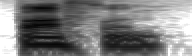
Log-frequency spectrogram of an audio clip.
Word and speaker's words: Byfuglien: Byfuglien.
